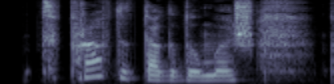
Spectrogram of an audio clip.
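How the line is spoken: Mumbled. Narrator (Russian): промямлила Ширли

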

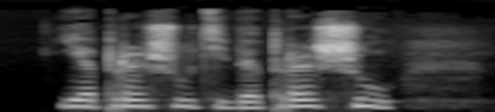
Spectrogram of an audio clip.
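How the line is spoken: Delirious tearful mumbling. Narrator (Russian): Как в бреду бормотала она, давясь слезами

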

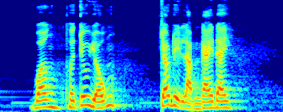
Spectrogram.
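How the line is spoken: Laughing loud shout. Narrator (Vietnamese): Hữu nghiêm cười hét to

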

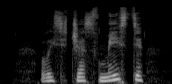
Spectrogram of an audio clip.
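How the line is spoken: Soft curious whisper. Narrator (Russian): прошептала я тихонечко, умирая от любопытства

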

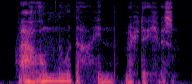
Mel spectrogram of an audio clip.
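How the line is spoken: Murmured. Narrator (German): murmelte er

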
